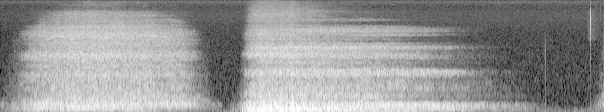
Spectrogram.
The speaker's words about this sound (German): Und nimm ein paar weitere bewusste Atemzüge ein und aus.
